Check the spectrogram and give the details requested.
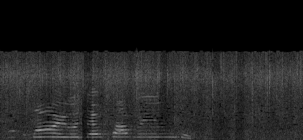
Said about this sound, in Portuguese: Que delícia esse barulho de chuva, som da chuva, né, filha?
